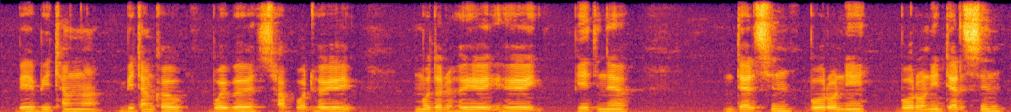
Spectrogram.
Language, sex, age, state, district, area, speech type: Bodo, male, 18-30, Assam, Kokrajhar, rural, spontaneous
